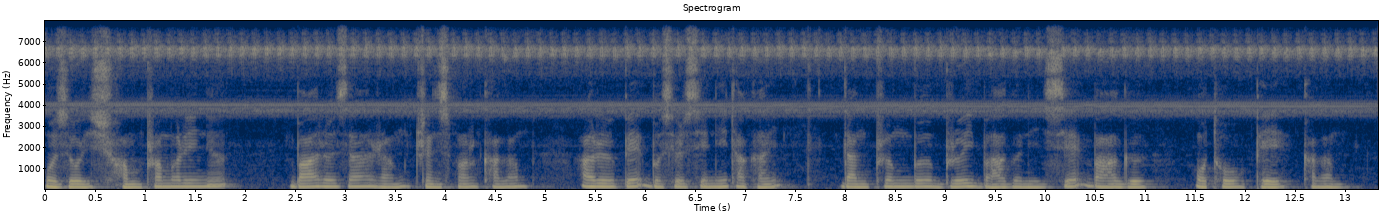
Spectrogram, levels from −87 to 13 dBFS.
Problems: constant background noise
